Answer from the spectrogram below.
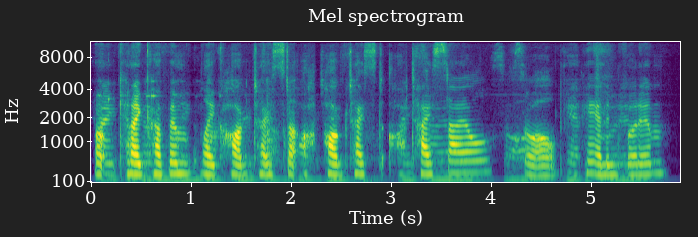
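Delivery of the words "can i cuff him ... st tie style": ordinary delivery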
